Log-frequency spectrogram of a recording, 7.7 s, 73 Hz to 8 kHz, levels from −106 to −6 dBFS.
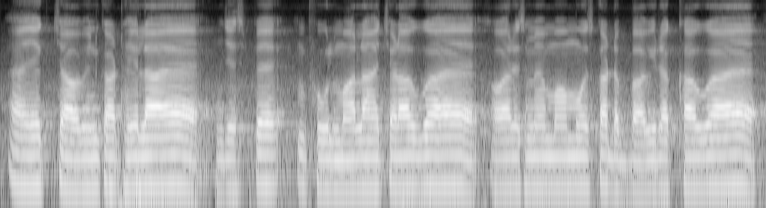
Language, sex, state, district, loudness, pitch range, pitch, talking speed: Hindi, male, Uttar Pradesh, Lalitpur, -17 LUFS, 115-120 Hz, 115 Hz, 155 wpm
